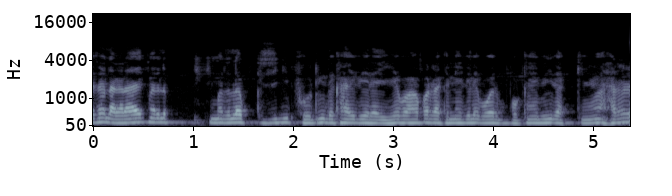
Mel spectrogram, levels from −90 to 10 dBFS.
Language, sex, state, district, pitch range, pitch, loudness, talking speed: Hindi, male, Chhattisgarh, Bilaspur, 125-135 Hz, 130 Hz, -31 LUFS, 290 wpm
